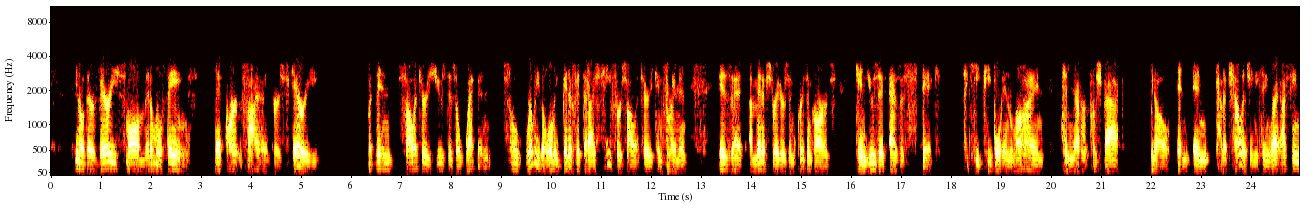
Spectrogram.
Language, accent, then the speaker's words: English; Tacoma, Washington, United States; I grew up in the Hilltop area, Tacoma, in the early 90s, you know, which was a very rough neighborhood.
